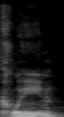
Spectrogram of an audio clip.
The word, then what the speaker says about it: CLN: you certainly can so it's called cln it's pronounced clean so clean body wash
